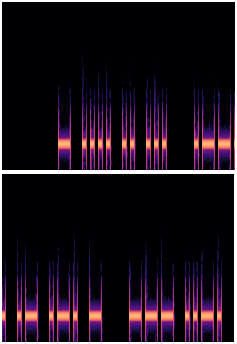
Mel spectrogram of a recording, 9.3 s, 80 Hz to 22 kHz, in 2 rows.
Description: Morse code, heard as a keyed tone, about 15 wpm, 700 Hz. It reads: THIS PART OF
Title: Sets of 5 Words Encore2 15wpm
